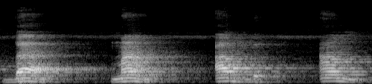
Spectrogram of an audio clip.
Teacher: Kalau ba dan mim keduanya saling menekan, pressure, intibaq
